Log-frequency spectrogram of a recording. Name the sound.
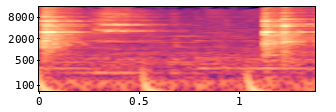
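adding nuts to butter and mixing in a pan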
